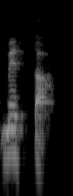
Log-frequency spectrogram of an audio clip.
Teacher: ए के आगे double consonant होने के कारण हमने उसका उच्चारण कैसा किया, एकदम शॉर्ट में किया, मेत्ता शॉर्ट में किया। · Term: ह्रस्व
